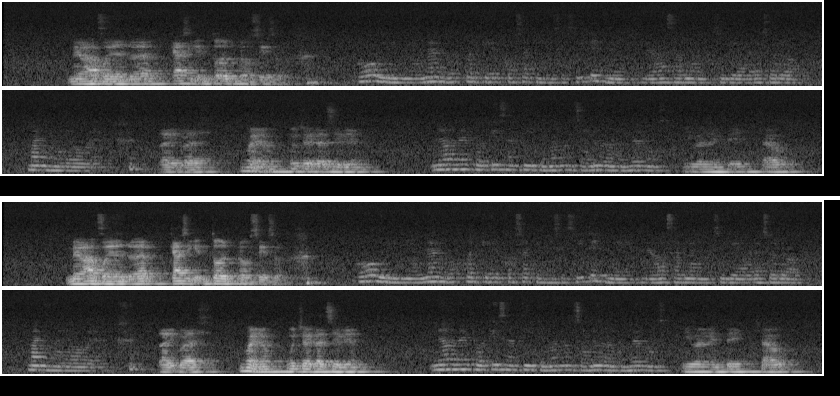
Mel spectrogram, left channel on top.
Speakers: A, on the right; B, in the centre.
A: me vas
B: sí,
A: a poder ayudar casi que en todo el proceso.
B: obvio, ni hablar. Vos cualquier cosa que necesites me, me vas hablando, así que ahora solo manos a la obra.
A: Tal cual. Bueno, muchas gracias, bien.
B: No, no hay por qué, Santi. Te mando un saludo. Nos vemos.
A: Igualmente, chao.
